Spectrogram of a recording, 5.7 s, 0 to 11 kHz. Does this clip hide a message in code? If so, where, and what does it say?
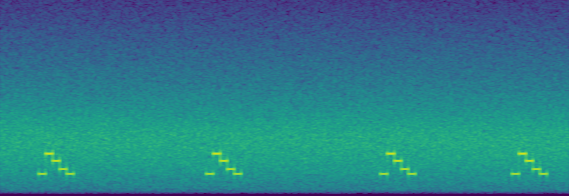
Yes: five-tone selective call (ZVEI) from 0.4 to 5.5 s, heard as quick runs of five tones, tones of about 70 ms, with radio hiss. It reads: 30853 30853 30853 30853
